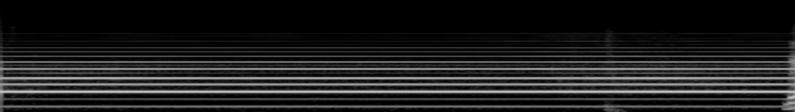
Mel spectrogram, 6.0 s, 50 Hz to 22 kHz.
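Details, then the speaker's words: Charged-alarm tone from a Nihon Kohden biphasic defibrillator in manual mode: a loud continuous beep that signals a 30-second window to deliver the shock before automatic safety discharge. "Alarm करता रहेगा, alarm ये एक continuous beep देगा आपको कि charge है machine, discharge कीजिए, और दोनों इंडिकेटर भी चलते रहेंगे आपके डिस्चार्ज के।"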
